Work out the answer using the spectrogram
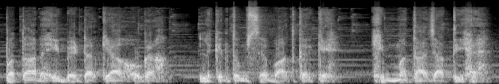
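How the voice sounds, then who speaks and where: A man playing an earnest village headman and father of a bride in an animated moral story. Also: low voice, measured pace, soft background music. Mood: worried.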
